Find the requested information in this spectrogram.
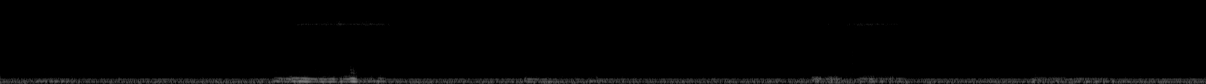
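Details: Helix, a dog, snoring while asleep: a low steady rumble of breaths with two louder snorts, each followed by a brief high hiss, then quieter snoring.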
